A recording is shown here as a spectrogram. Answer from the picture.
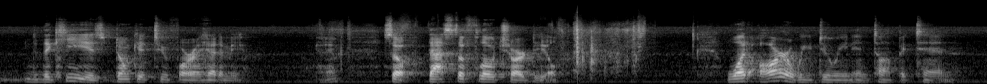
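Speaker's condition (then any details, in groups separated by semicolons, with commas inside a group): No condition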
